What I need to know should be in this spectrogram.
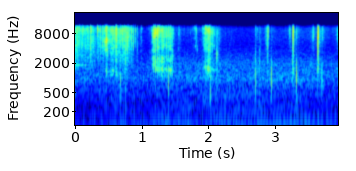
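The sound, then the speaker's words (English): Crisp crunching of crunchy broccoli clumps from a king-size tub, with a string of sharp bites and crackles in an irregular chewing rhythm, heard alone without any talking. “Here's your change, and here's your king-size tub of crunchy broccoli clumps.”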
